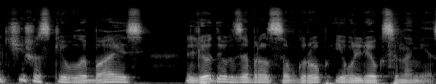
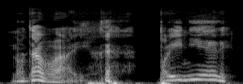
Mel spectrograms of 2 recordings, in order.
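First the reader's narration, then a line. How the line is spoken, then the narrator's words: Giggling old hag demanding. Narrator (Russian): Потребовала хихикающая старая корга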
